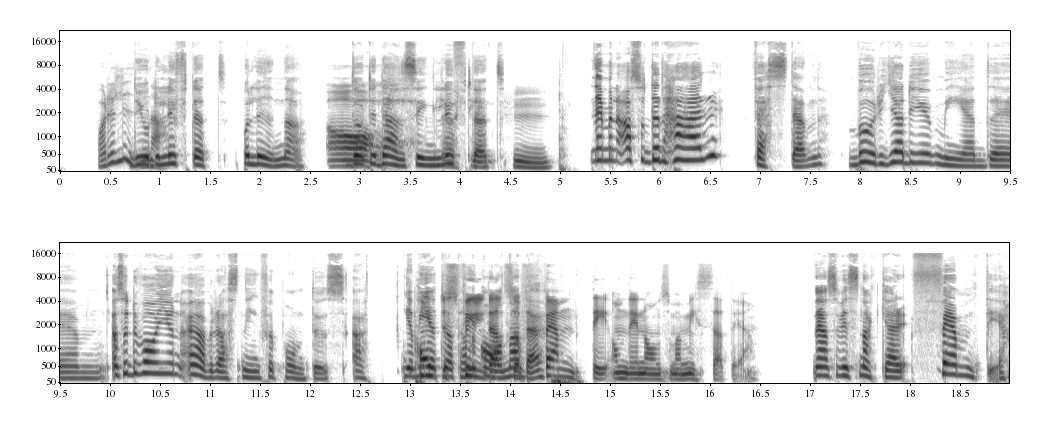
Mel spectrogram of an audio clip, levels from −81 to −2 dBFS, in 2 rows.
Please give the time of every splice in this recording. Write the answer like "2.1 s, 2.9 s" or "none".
4.4 s, 12.8 s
